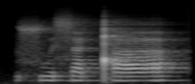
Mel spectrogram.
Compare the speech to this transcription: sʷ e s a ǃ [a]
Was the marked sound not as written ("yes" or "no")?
no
